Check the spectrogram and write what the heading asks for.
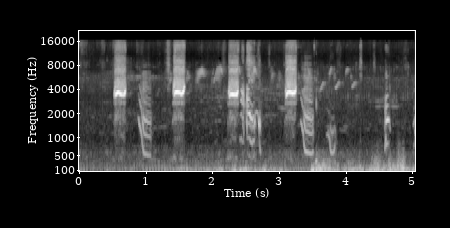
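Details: Female teetar, a grey francolin, calling beside fighting chicks: four loud, brief, shrill high notes spaced about a second apart, with downward-sliding whistled slurs between them; low rumbling noise rises in the final seconds.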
